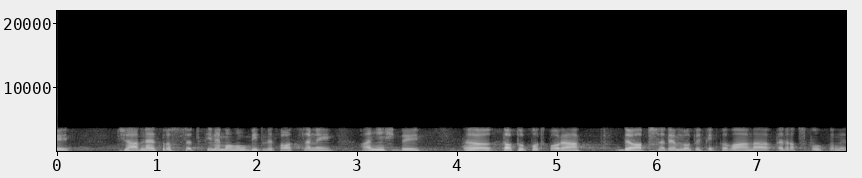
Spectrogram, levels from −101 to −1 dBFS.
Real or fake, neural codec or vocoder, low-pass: fake; codec, 44.1 kHz, 1.7 kbps, Pupu-Codec; 3.6 kHz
